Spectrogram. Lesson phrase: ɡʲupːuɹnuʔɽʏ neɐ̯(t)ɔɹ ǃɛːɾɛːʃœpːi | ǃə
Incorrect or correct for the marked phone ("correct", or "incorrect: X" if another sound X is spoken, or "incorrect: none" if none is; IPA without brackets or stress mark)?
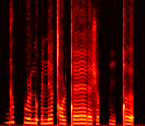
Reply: incorrect: ǀ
